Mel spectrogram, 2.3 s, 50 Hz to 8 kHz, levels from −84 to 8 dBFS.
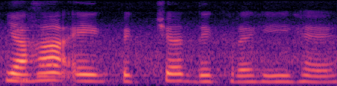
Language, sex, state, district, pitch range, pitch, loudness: Hindi, female, Madhya Pradesh, Umaria, 210-235 Hz, 220 Hz, -19 LUFS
